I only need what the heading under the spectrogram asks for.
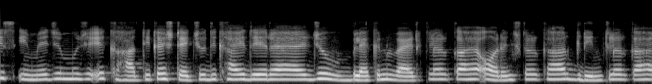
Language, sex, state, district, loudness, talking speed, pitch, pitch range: Hindi, female, Chhattisgarh, Jashpur, -15 LUFS, 255 wpm, 230 Hz, 220-240 Hz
